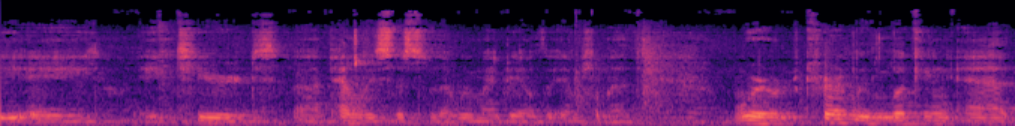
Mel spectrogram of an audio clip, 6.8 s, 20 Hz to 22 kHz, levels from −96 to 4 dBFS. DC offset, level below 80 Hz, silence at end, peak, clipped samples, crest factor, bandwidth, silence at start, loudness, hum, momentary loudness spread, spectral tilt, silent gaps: under 0.1%; -62 dBFS; 0 s; -10 dBFS; under 0.1%; 24 dB; 16 kHz; 0 s; -32 LUFS; none; 14 LU; -2.5 dB/octave; none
